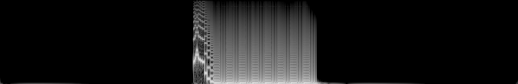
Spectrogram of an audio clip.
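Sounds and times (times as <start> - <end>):
sound effects: 2.0 - 3.2.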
